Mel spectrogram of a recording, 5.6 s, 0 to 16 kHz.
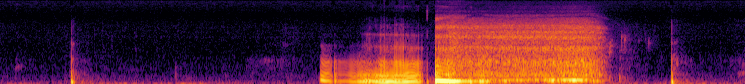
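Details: Weimaraner sleeping indoors, RODE NTG3B microphone: after a few soft clicks comes a wavering low groan, then a longer rough, buzzy, grumbling breath lasting over a second, with isolated clicks around it.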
